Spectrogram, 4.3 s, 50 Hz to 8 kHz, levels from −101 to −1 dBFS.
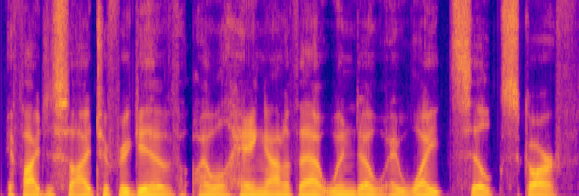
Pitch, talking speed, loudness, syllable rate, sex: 115 Hz, 220 wpm, -18 LUFS, 5.3 syllables/s, male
